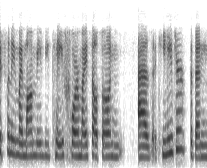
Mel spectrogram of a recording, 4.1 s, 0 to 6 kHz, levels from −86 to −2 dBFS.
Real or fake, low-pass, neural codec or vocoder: fake; 5.4 kHz; codec, 16 kHz, 1.1 kbps, Voila-Tokenizer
